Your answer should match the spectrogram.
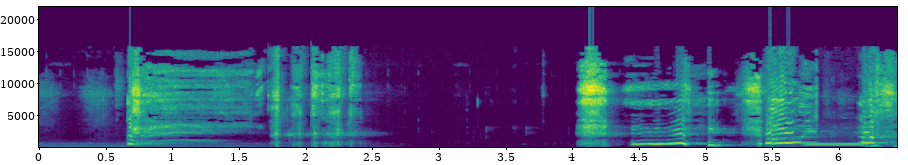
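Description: A gong-like tone dies away, then a sudden loud cough-like vocal outburst breaks in about a second in. After a short dead-silent gap, voices exclaim near the end.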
